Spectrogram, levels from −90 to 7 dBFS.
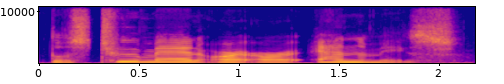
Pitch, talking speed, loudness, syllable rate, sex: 260 Hz, 165 wpm, -16 LUFS, 5.1 syllables/s, female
